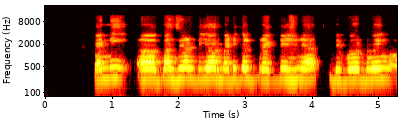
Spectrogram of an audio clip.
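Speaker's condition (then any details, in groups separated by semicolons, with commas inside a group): Motor neurone disease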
